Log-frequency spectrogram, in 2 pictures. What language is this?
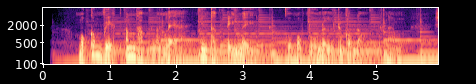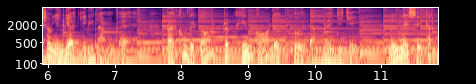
Vietnamese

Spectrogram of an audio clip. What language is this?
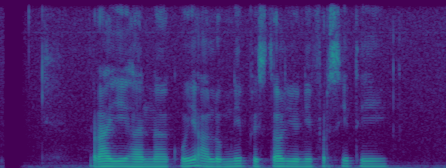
Javanese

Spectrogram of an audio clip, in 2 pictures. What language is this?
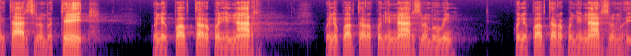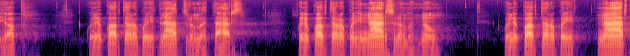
Bangwinji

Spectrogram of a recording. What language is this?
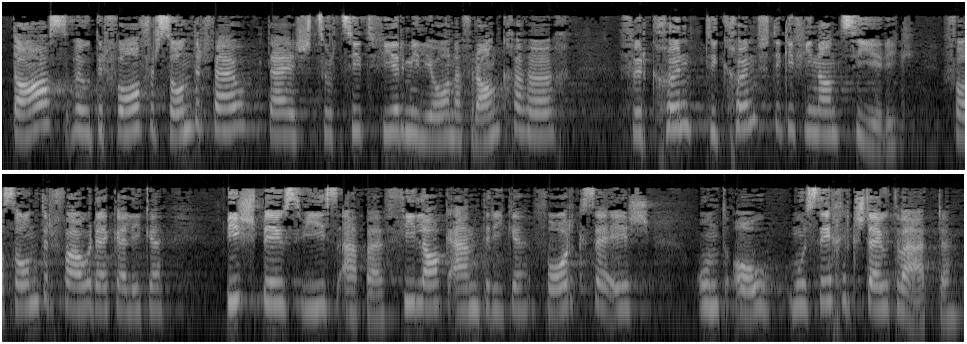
Swiss German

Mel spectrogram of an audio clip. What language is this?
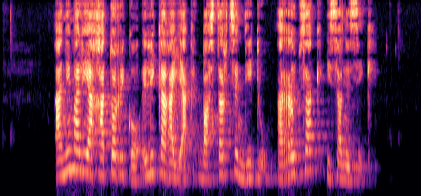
Basque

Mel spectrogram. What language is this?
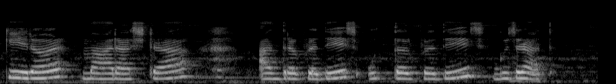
Konkani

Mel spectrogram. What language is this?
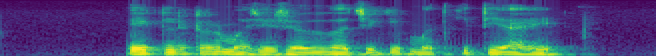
Marathi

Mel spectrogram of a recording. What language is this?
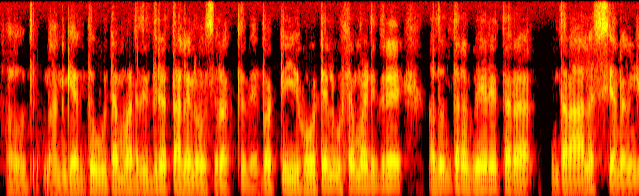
Kannada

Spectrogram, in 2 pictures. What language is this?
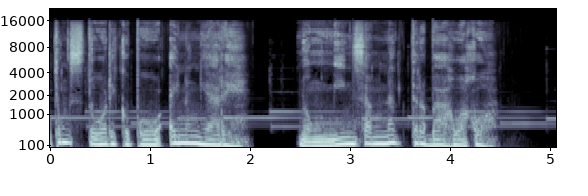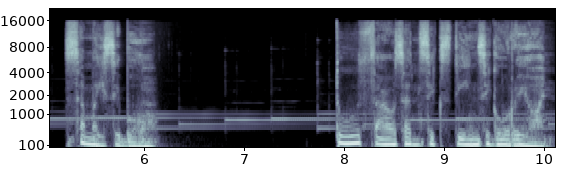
Filipino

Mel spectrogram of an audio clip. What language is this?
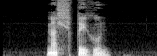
Central Yupik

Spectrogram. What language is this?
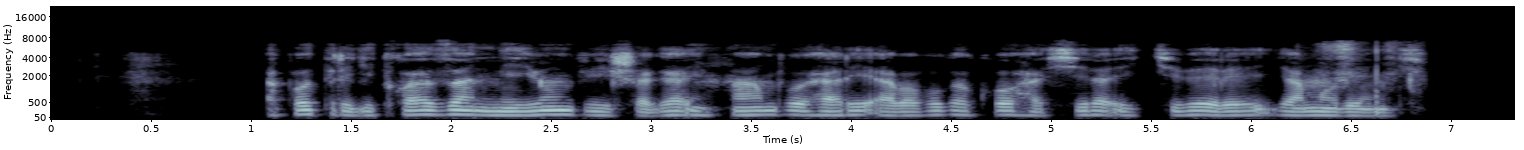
Kinyarwanda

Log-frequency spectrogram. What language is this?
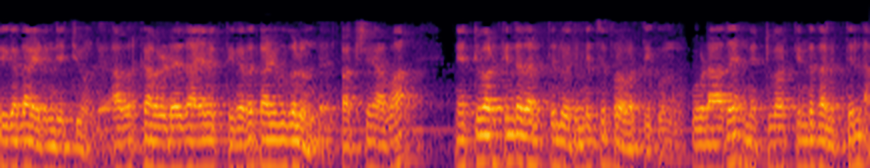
Malayalam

